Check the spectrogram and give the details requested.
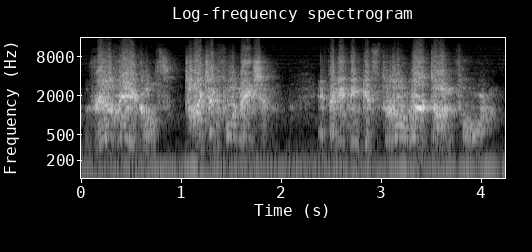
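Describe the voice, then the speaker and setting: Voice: mid-range voice, normal speed, natural voice. An actor playing a tense, blunt military first sergeant in a sci-fi radio drama, barking urgent battle orders. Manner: urgent, barked exclamations. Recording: roomy, distant, music behind.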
